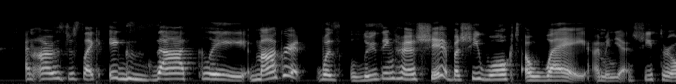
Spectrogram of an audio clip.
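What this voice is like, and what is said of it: Usual voice. Nothing is said of it.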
